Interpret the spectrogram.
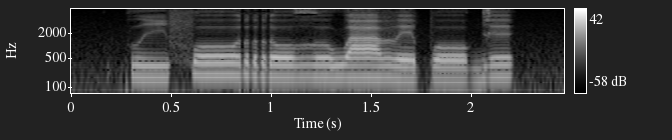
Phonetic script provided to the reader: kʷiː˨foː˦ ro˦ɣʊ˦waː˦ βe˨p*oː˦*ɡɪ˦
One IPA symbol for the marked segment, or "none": oː˨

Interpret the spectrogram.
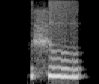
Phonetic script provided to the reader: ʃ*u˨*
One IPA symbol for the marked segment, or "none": u˨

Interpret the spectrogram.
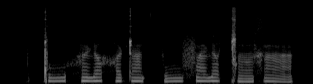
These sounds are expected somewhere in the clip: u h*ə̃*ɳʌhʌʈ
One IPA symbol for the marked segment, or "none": ə̃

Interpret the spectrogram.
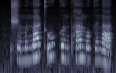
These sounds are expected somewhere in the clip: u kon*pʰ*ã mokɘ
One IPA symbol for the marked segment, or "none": pʰ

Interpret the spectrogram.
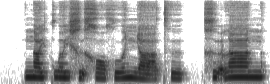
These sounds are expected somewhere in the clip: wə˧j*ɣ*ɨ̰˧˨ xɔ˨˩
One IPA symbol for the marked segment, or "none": x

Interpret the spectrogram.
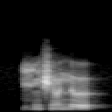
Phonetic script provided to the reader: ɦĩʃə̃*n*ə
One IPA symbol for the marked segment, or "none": n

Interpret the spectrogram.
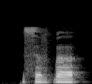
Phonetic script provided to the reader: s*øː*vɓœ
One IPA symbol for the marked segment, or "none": ø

